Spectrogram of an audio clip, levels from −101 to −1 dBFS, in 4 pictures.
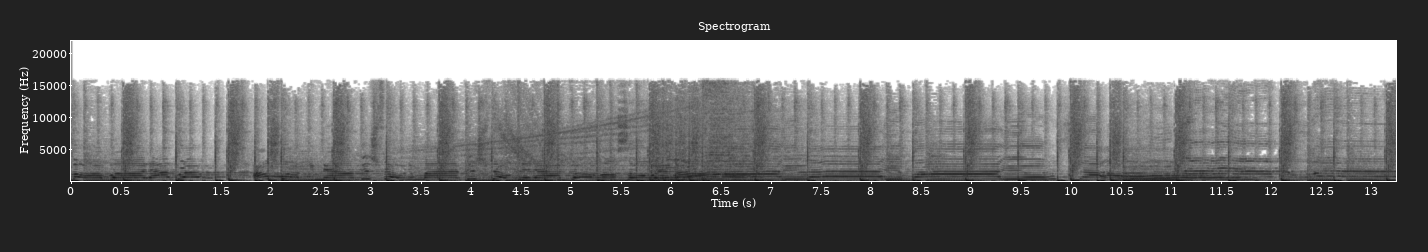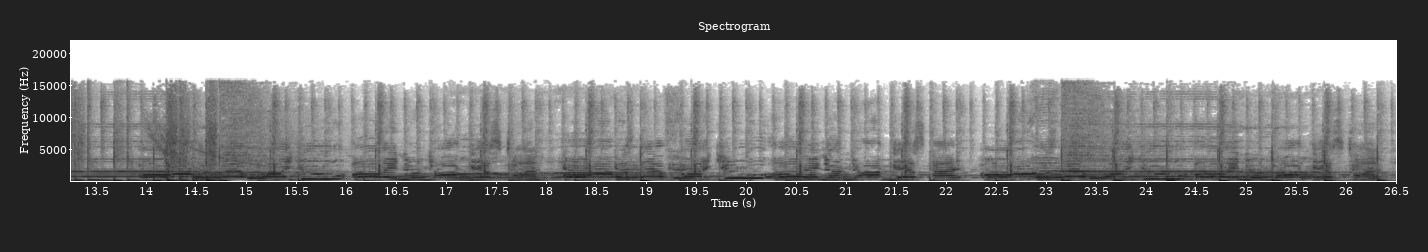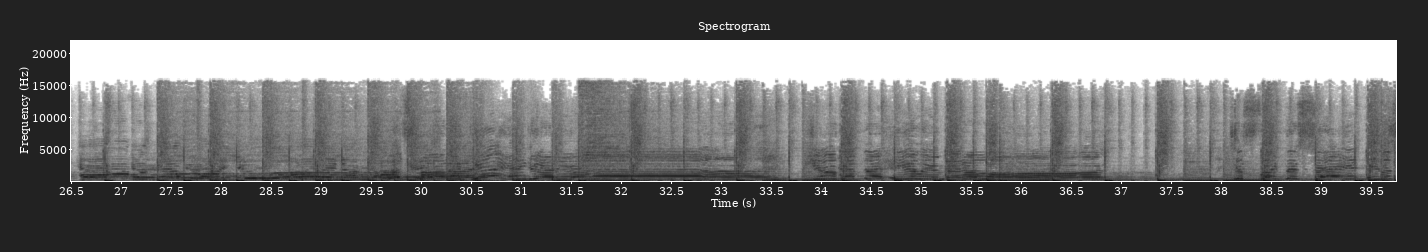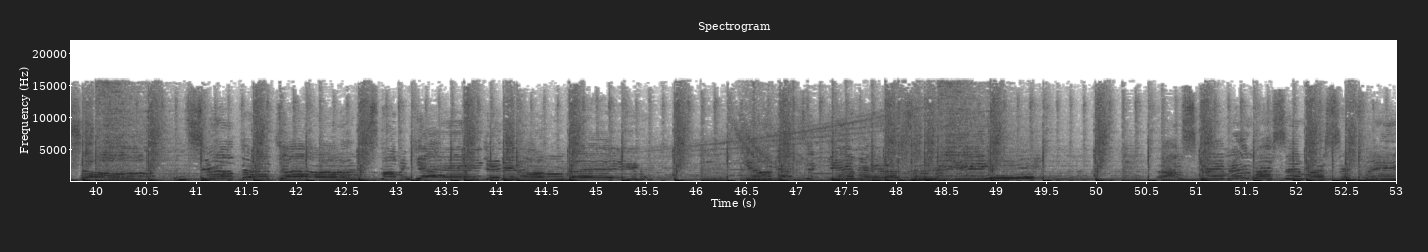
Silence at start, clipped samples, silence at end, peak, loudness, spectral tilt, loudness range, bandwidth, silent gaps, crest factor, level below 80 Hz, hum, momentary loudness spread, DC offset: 0 s; under 0.1%; 0 s; -2 dBFS; -17 LUFS; -4.5 dB/octave; 3 LU; 16.5 kHz; none; 14 dB; -20 dBFS; none; 5 LU; under 0.1%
